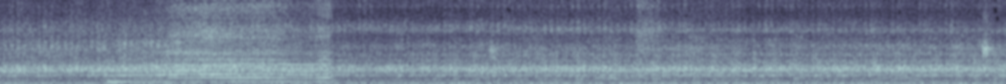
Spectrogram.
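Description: Toy locomotive's electronic horn sounding one blast of about two seconds, starting about a second in, over a steady loud noisy din.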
